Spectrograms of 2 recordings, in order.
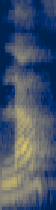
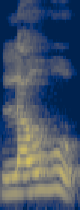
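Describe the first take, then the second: First: The final v has teeth on the lower lip. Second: The final v lacks teeth-on-lower-lip contact. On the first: The speaker calls it right. "కింది పెదవిని పై పంటితో పట్టుకుని చదవాలి" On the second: The speaker calls it wrong. "అలా కాదు"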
